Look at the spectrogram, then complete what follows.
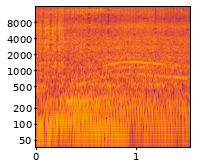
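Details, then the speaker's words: Generac-built Honeywell standby generator that tripped on overspeed: steady, even governed speed with slight pitch drift as the governor settles, after the loose governor servo screw was Loctited and readjusted with more travel; normal governed run. "it's working perfect now so i adjusted that up and gave it a little more room there so it can go slower or faster"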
